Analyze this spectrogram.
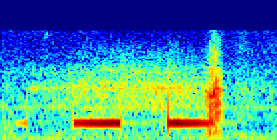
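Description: A telephone busy tone sounds after a call line is cut off: two steady, mid-pitched beeps of equal length with a faint short blip before them and a brief crackle at the end.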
